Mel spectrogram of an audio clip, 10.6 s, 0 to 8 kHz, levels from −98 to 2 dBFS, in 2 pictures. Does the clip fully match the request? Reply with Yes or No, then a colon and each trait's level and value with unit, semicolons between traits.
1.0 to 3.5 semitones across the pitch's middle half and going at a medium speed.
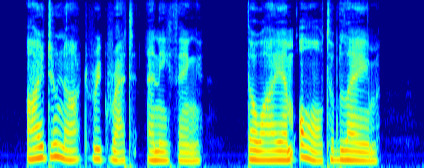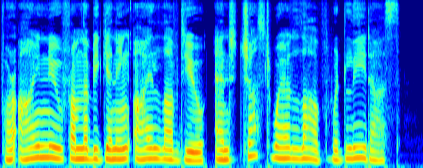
Yes: average, 2.7 semitones; average, 155 wpm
